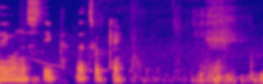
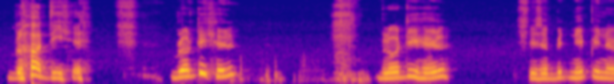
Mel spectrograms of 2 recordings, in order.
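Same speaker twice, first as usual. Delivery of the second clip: put-on higher-pitched Scottish accent, playfully tried; attempted Scottish accent; 4 semitones higher, 4 dB louder than usual. Streamer retrying after chat's teasing, Scottish accent. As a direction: try it in Scottish. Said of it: "better with the Scottish accent nowadays".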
